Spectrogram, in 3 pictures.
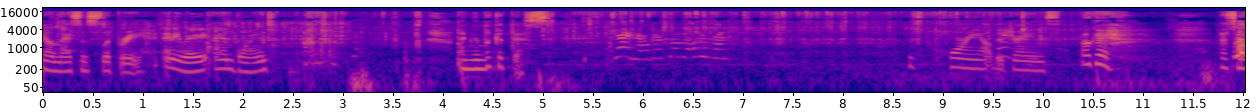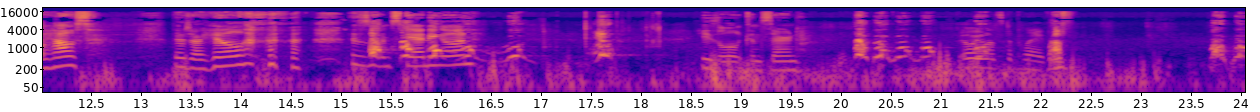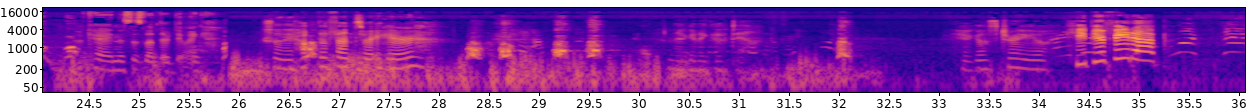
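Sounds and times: low outdoor background: 0.0s - 36.0s
dog barking: 11.9s - 12.2s, 15.3s - 16.9s, 17.5s - 17.8s, 20.1s - 21.5s, 23.7s - 24.5s, 28.3s - 29.8s, 32.0s - 32.2s.

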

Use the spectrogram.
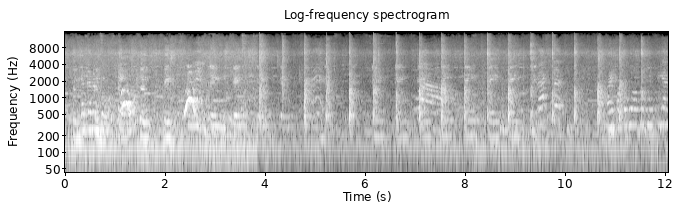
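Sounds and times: hands clapping a steady beat: 3.8s - 11.8s.

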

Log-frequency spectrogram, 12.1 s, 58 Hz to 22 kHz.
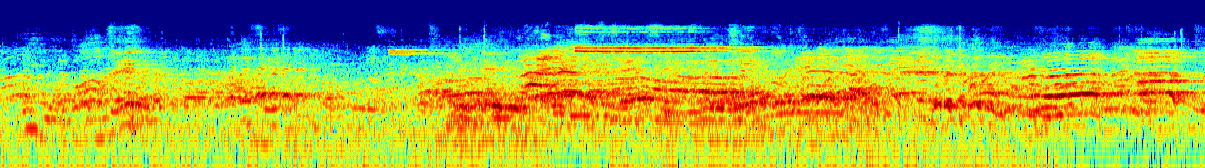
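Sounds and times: players shouting: 3.8s - 12.0s
referee's whistle: 3.9s - 4.4s, 5.6s - 7.7s.

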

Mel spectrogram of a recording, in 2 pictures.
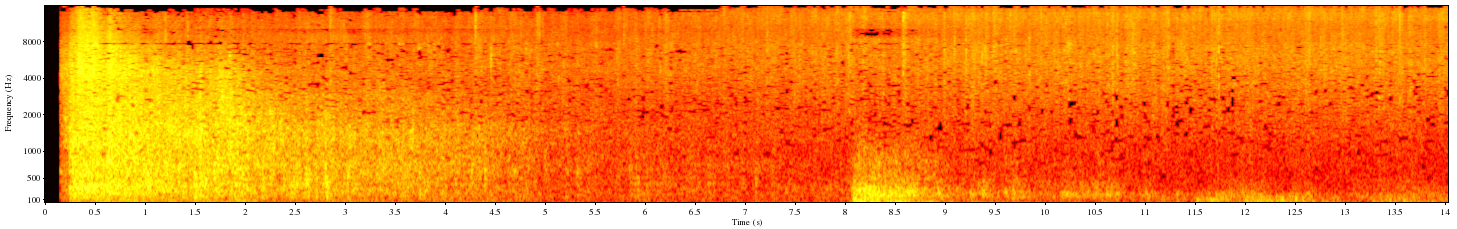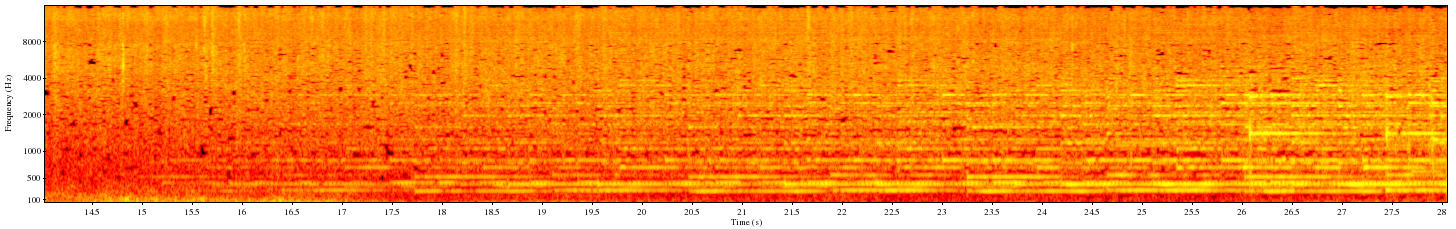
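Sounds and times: steady rain: 0.2s - 28.0s
thunder rolling: 0.2s - 28.0s.

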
